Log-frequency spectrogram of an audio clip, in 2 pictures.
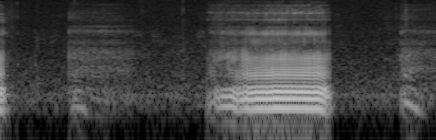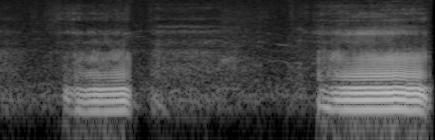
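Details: Puppy (Evie) sleeping: loud rumbling snores on each in-breath with softer out-breaths between; snoring.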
